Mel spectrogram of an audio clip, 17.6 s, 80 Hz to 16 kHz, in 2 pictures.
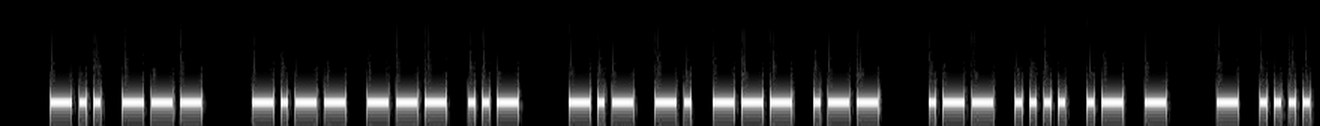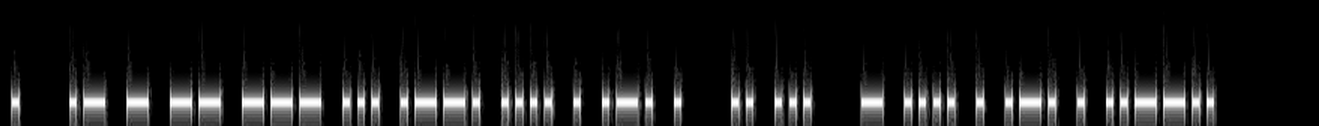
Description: Morse code, heard as a keyed tone, about 25 wpm, 700 Hz. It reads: DO YOU KNOW WHAT THE ATMOSPHERE IS THERE?
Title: Sentences from Top 1600 Words 25wpm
